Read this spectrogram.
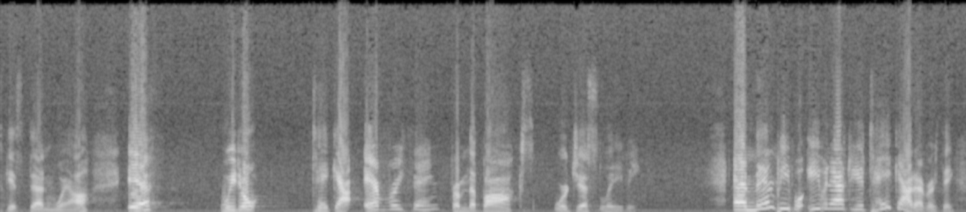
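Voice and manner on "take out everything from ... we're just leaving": normal talking voice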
